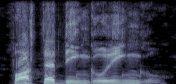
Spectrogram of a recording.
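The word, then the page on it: Porta dingo dingo: Patua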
